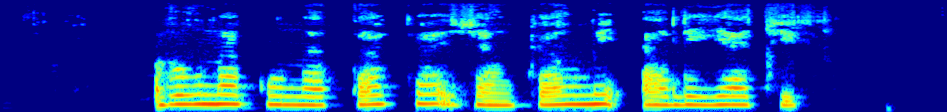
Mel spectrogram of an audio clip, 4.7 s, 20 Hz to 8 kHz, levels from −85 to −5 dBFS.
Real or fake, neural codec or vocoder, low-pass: real; none; 7.2 kHz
